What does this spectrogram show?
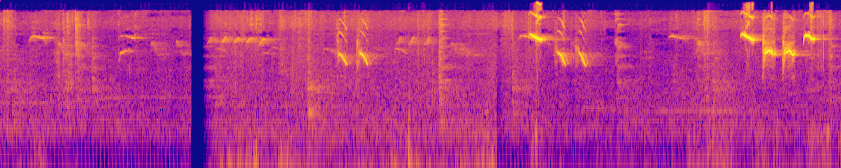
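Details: Cinereous tit song: scattered high, sharp whistled notes, then a closing burst of quick downslurred notes, over a steady low rumbling background.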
